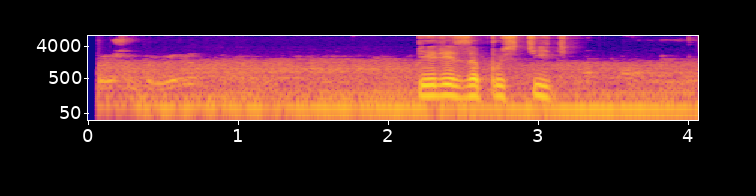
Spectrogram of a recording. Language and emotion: Russian, neutral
